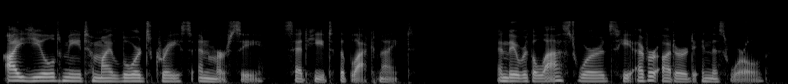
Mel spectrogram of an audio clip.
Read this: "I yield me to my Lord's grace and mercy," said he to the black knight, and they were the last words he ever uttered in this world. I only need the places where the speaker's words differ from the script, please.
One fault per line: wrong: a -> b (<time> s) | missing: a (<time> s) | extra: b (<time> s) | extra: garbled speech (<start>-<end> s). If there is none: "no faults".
no faults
